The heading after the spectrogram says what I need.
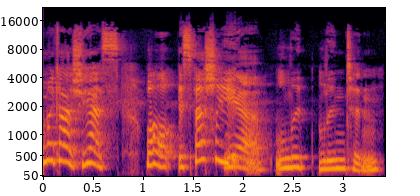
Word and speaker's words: Linton: Well, especially Linton. Did I say it wrong? Did I say Limpton? Like the tea? Yeah, but I thought you said Limpton. Yeah, but his name is Linton.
